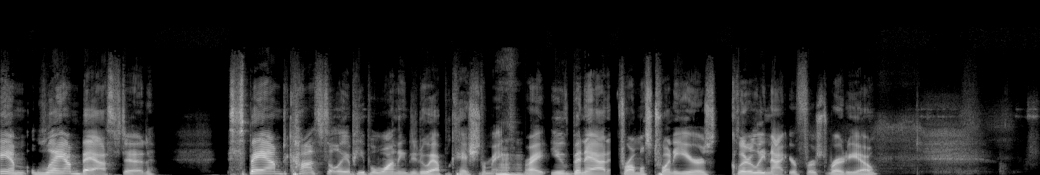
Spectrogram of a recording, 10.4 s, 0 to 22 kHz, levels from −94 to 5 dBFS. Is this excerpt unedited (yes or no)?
no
